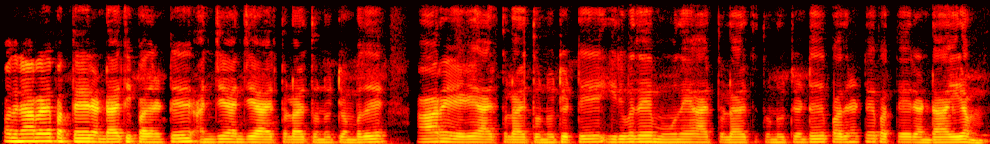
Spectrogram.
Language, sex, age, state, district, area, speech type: Malayalam, female, 60+, Kerala, Wayanad, rural, spontaneous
